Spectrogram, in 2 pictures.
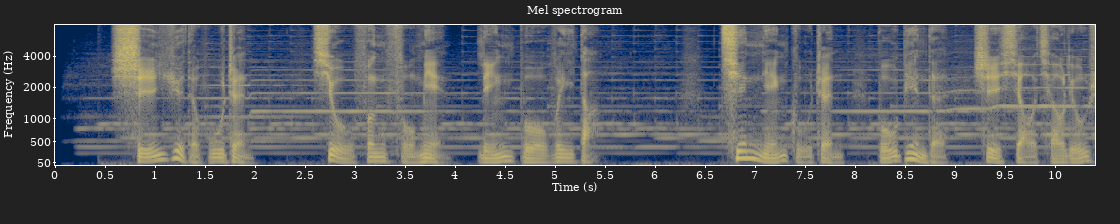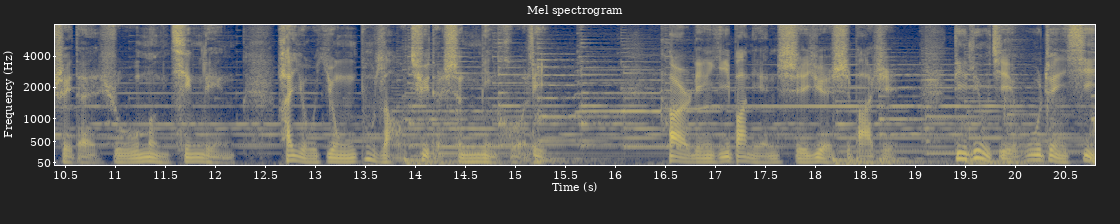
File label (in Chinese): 男; 乌镇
